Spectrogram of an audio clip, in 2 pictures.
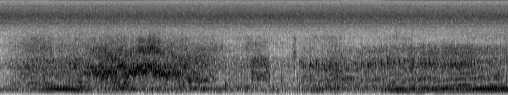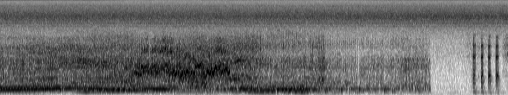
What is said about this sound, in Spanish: No, pero si no lo controlas, gira siempre derrapando y luego frena un poco.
